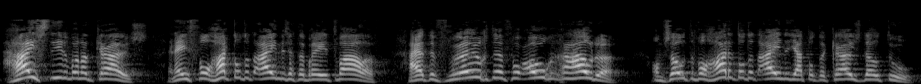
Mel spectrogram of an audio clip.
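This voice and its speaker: A man with a fairly high, husky voice preaches a sermon. He talks earnestly and quotes scripture, now swelling louder, now dropping low. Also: expressive, moderate pace. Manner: earnest, quotes scripture, rises and drops in volume.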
